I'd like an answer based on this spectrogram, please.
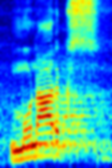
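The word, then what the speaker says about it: monarch: हो, ध्यान से समझेंगे, यदि किसी वर्ड के अंत में, कॉमन नाउन के अंत में सी एच हो, सी एच का उच्चारण का हो तो सिर्फ एस जोड़कर प्लूरल बनाया जाता है। जैसे मोनार्क्स, मोनार्क, मोनार्क्स, stomach, stomachs.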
